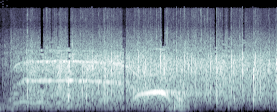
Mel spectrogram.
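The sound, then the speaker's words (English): An audience applauds steadily for a few seconds for people called up to share their story, a dense wash of clapping with cheering voices and a few high whoops rising above it. “Well, you can clap for them.”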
